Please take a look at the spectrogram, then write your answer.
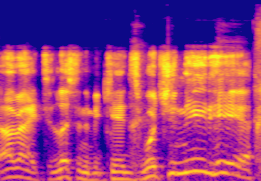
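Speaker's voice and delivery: put-on Italian-American New York accent. Imitating a creative director pitching in: imitating a New York Italian guy. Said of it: "he talks just like that".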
